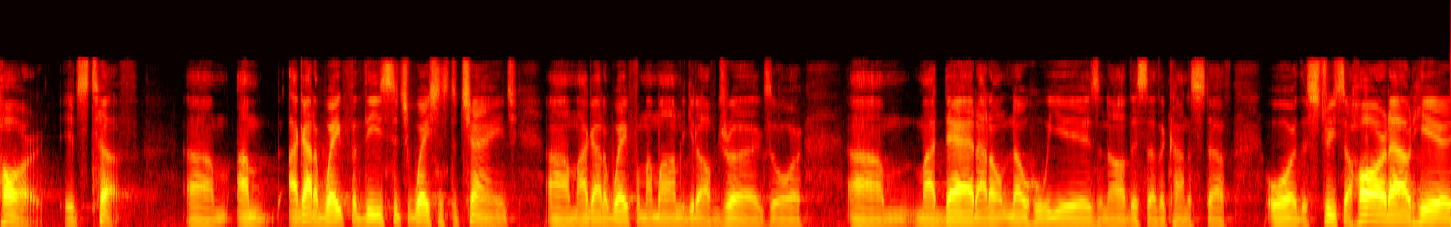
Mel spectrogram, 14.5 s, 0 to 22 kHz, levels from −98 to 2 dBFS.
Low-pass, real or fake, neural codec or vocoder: 7.2 kHz; real; none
